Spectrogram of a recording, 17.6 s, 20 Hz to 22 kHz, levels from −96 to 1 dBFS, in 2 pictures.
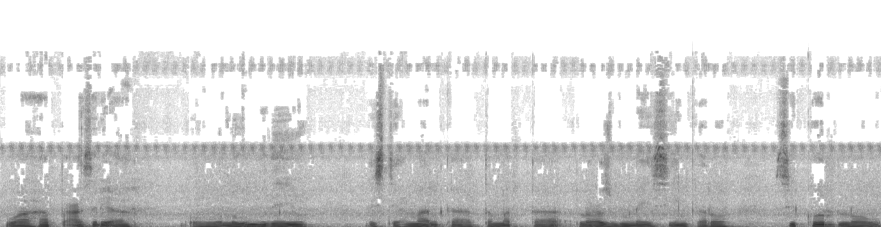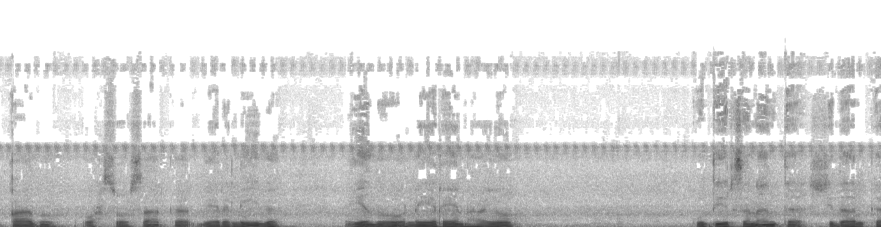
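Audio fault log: No faults heard anywhere in this speech recording.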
